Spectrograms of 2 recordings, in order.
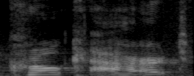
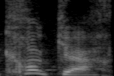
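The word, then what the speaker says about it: Crokaert: Écoute, c'est comme Crocart. C'est Crocart, finalement. Crocart. Lara Crocart.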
